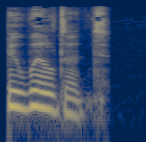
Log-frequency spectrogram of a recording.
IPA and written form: bɪˈwɪldəd (bewildered)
